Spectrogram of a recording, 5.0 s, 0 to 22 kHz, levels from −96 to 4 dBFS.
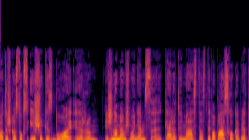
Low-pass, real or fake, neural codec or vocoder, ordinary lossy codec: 14.4 kHz; real; none; MP3, 64 kbps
